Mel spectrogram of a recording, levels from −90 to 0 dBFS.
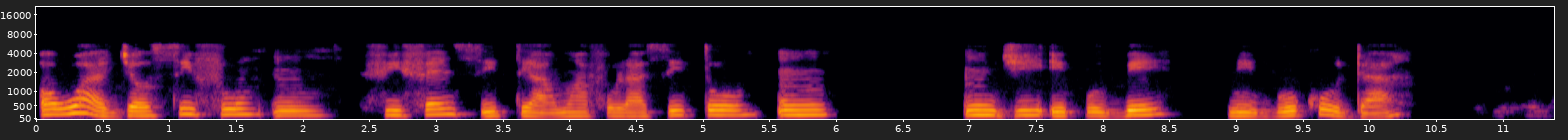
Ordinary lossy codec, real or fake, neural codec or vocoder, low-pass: none; fake; codec, 16 kHz, 6 kbps, DAC; 5.4 kHz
